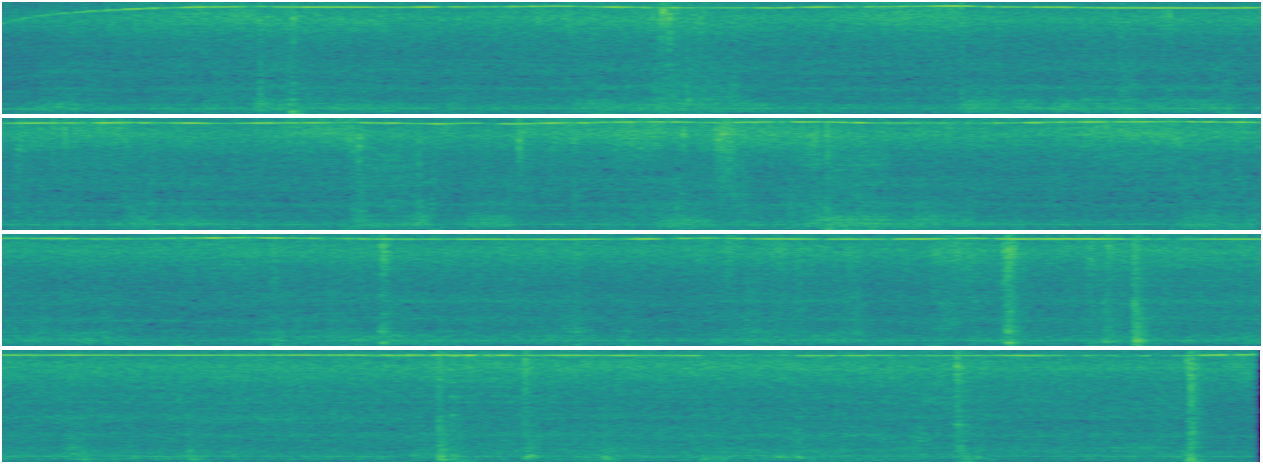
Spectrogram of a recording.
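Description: A Dyson vacuum cleaner with a flat out head runs over mixed flooring, giving a loud continuous whine with a high pitched tone and small shifts as it moves across surfaces.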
